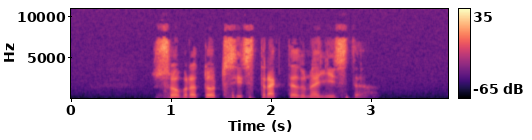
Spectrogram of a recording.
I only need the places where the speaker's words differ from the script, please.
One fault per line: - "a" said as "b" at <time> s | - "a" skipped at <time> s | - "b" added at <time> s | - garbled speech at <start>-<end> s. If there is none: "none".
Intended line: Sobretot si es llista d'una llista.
- "llista" said as "tracta" at 1.9 s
